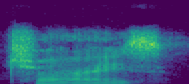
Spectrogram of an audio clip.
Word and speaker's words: tries: comme try qui donnera tries avec le s qui se prononce donc z comme d'habitude mais avec le y devenant I e.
